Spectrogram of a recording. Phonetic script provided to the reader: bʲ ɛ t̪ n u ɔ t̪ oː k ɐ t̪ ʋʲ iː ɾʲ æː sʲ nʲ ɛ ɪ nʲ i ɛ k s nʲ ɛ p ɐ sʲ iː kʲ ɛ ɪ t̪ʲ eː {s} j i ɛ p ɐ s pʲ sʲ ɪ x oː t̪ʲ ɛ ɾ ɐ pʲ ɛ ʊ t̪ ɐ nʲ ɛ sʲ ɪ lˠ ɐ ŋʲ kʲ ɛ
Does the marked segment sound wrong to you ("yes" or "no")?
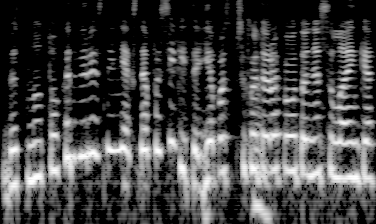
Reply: yes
